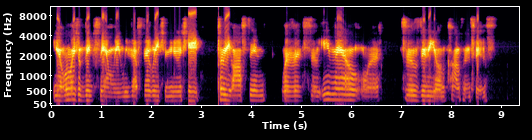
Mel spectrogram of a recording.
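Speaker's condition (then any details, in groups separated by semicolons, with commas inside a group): Spinal muscular atrophy; wheelchair user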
